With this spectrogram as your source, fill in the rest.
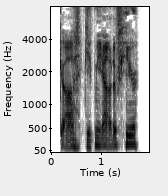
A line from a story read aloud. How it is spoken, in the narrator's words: he whimpered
